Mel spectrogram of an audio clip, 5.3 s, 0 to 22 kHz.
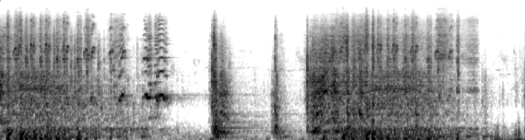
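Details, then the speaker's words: Craftsman DYS4500 riding mower, 26 hp Craftsman Courage engine, sat over a year; cranking with choke in long bursts with short pauses, never catches; owner suspects fuel pump not delivering fuel. "contact might have to check the fuel pump and see if we're actually getting fuel up to the front."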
